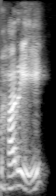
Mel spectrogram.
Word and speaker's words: Hare: So Hari became Hare because of the vocative vocabulary pronunciation when the word combined.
